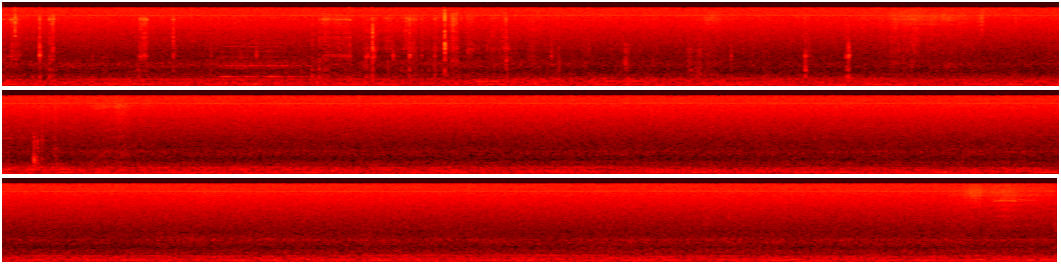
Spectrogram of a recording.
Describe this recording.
ambient with trafic a blowing wind
handworkingtrafficwind, some, noise, indoor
